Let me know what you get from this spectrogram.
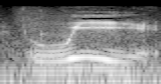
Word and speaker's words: Wii: No, for Mario, you're either going to have to get a Game Boy or the Nintendo Wii. It's pronounced Wii. You know, like when you drink a bunch of PBR and have to take a leak? – That is the dumbest name I've ever heard.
